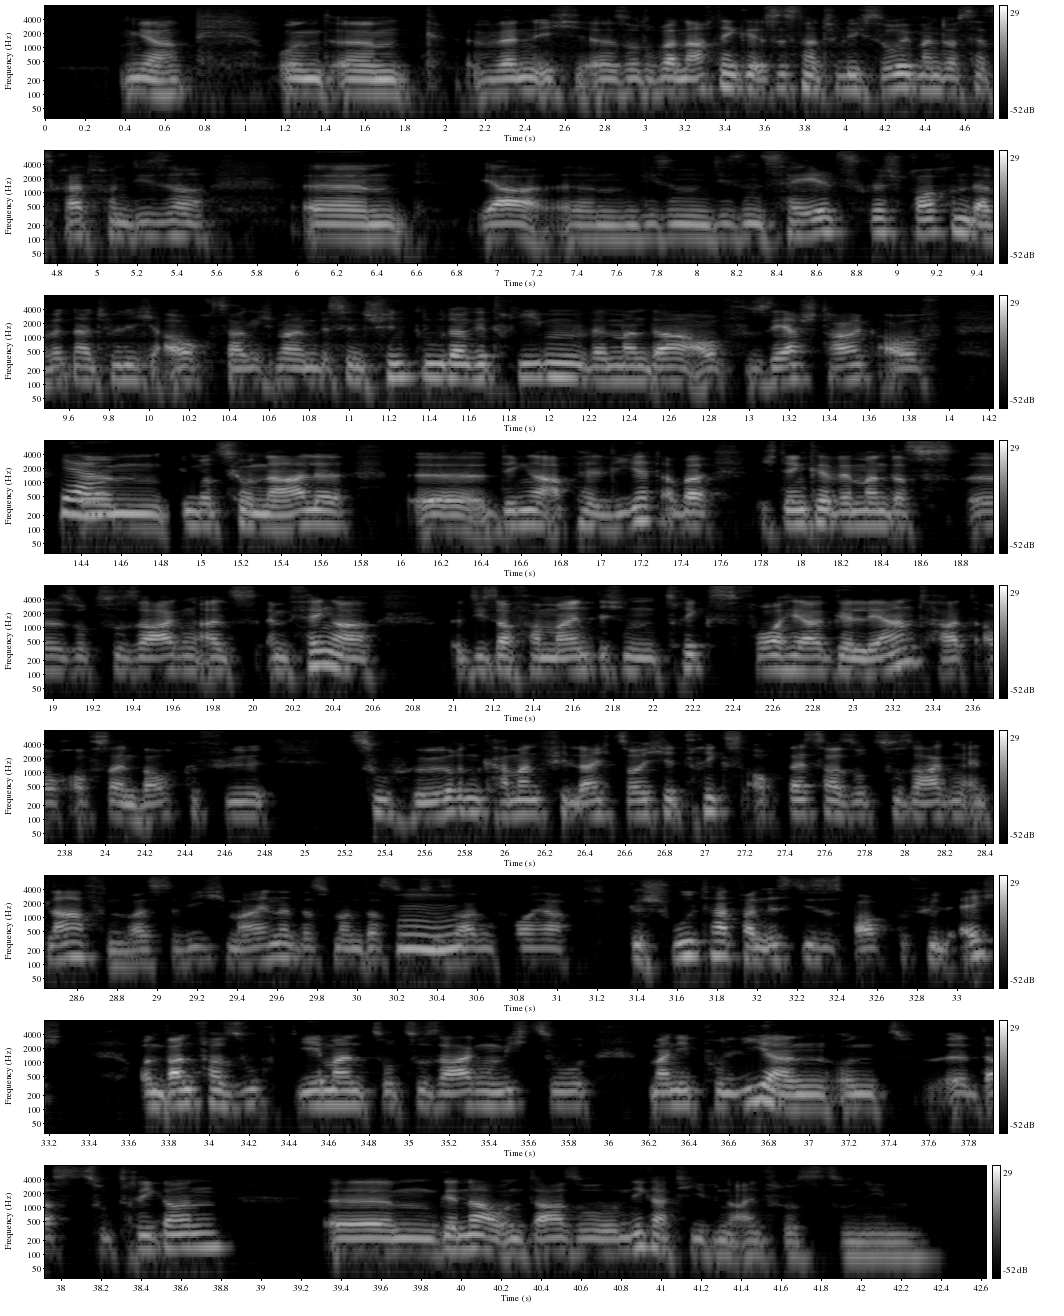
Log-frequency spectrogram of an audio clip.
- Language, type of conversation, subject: German, podcast, Erzähl mal von einer Entscheidung, bei der du auf dein Bauchgefühl gehört hast?
- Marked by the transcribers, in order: none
